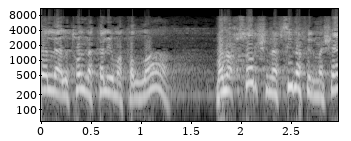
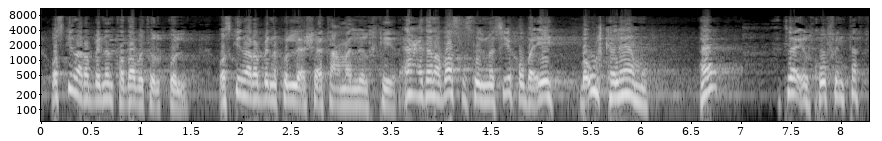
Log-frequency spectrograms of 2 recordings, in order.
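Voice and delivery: usual speaking voice

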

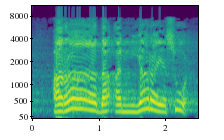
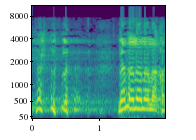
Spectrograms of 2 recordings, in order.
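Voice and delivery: higher, laughing barrage of no's; 7 semitones higher than usual. Real, not acted. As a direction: laugh at the idea, no no no. Laughing dismissal of self-punishment.

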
